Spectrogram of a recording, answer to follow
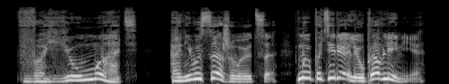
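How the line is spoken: Breathless gasp. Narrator (Russian): выдохнул Пылаев

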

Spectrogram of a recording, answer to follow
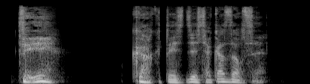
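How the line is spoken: Strained, forced words. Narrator (Russian): Все, что я смог выдавить из себя в первые секунды

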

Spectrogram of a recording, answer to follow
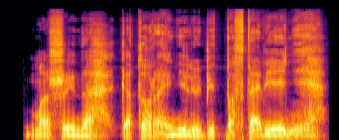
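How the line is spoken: Heavy sigh. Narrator (Russian): тяжело вздохнул Грегор

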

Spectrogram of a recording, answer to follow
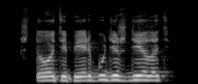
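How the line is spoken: Deep bass voice. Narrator (Russian): пробасил Олан

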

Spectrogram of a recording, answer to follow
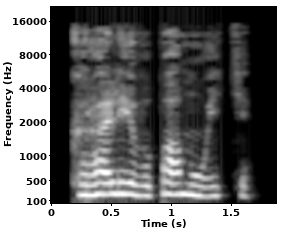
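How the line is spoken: Gloomy reply. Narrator (Russian): мрачно ответила

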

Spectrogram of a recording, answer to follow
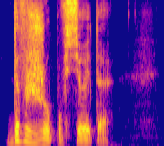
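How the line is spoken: Angry sudden blurt. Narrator (Russian): Неожиданно для самого себя зло выпалил Шилов

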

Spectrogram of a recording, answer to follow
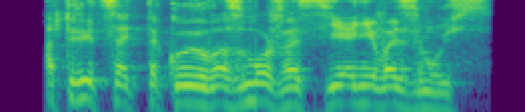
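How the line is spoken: Angry reply. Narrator (Russian): сердито ответил Кириллов

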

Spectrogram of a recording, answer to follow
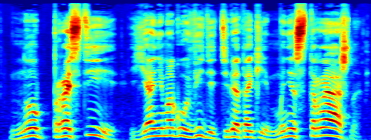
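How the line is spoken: Whining. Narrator (Russian): заскулил маркетинг

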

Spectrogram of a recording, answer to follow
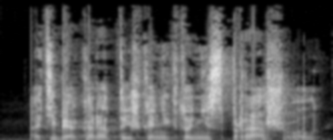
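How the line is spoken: Angry retort. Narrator (Russian): зло отозвался Медовар

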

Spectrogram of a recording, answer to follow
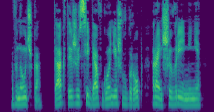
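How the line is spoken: Grumbling. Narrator (Russian): ворчал он

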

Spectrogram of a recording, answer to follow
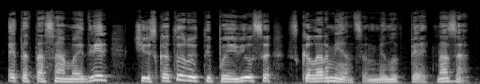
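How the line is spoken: Laughing. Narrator (Russian): сказал Питер, смеясь

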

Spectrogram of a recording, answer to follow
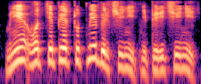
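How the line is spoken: Sad. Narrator (Russian): печально сказал он

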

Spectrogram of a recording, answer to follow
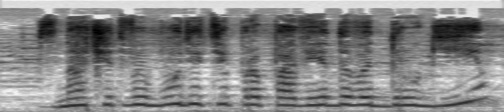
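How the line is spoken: Joyful exclamation. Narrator (Russian): радостно воскликнул

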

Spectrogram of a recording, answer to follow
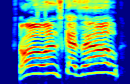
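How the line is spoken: Yelled. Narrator (Russian): заорал Ринсвинд

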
